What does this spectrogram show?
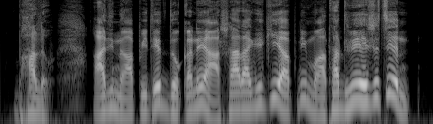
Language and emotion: Bengali, surprised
